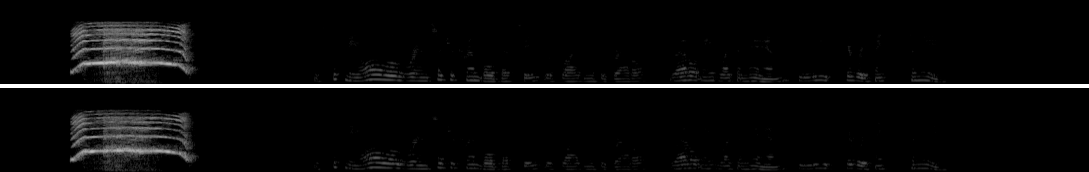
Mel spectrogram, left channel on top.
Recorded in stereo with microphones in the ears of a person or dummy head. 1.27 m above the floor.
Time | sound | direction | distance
0.7 | a scream | 5° right (ahead or behind) | 0.5 m
3.1 | a man speaking | 55° left (ahead or behind) | 0.6 m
